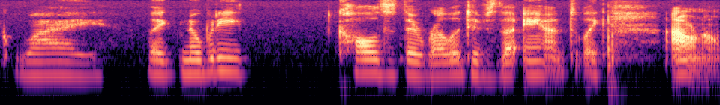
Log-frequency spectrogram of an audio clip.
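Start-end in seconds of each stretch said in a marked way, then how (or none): 0.1-3.9 hushed, exasperated whisper of disbelief. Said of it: "and I'm like".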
